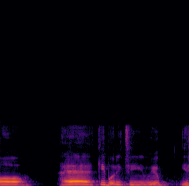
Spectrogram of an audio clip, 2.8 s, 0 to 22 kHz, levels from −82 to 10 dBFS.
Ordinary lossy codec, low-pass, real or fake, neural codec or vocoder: MP3, 64 kbps; 7.2 kHz; fake; codec, 16 kHz, 4.8 kbps, FACodec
